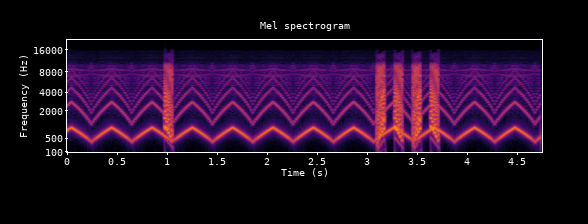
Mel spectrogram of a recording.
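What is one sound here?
Short electronic blips chirp from an arcade game.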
